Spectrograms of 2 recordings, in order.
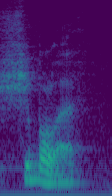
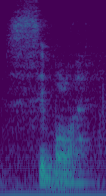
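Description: First: The word begins with a 'sh' sound. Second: The word begins with an 's' sound. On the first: The speaker calls it right. "Can you say Shibboleth?" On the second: The speaker calls it wrong. "for he could not frame to pronounce it right"

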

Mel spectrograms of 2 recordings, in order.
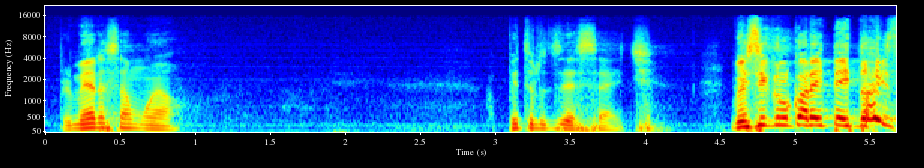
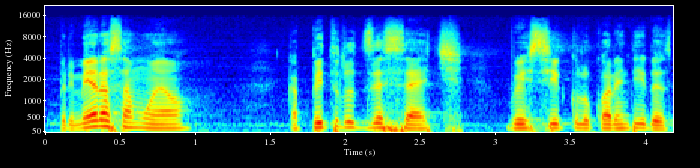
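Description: First: It is said slowly. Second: It is said fast.

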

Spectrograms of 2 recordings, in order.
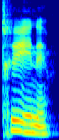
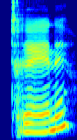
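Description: First: The vowel is a closed e. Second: The vowel is an open ä. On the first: The speaker calls it wrong. "und nicht Träne" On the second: The speaker calls it right. "wo der Buchstabe Ä steht, wird auch ein Ä gesprochen"

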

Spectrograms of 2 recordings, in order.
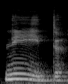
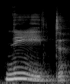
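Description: The two takes are said the same way.

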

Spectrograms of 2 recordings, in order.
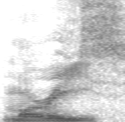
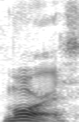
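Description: First: The name is said like 'Maurice'. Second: The name is said like 'Morris'. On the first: This is how Americans say the name. The speaker calls it wrong. "my favorite mispronunciation of all time ... as Americans we pronounce it Maurice" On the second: This is how the name is really said. The speaker calls it right. "it's Morris. That's the British spelling"

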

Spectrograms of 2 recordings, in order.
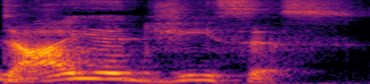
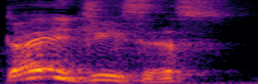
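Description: First: The word is said slowly. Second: The word is said at normal speed.

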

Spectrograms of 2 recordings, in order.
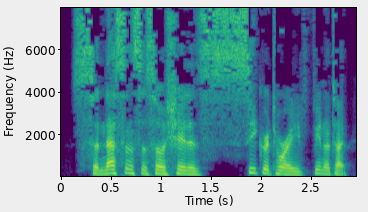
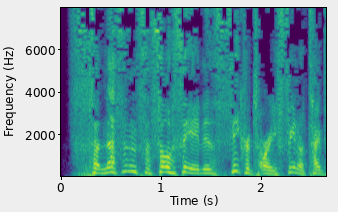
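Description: First: It is said in a normal speaking voice. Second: It is said in an imitated cartoon cat voice.

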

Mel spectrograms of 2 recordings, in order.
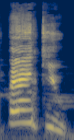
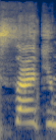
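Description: First: It begins with a th sound. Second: It begins with an s sound. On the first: The speaker calls it right. "It's thank you" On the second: The speaker calls it wrong. "When the hell did we start thank you with an S?"

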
